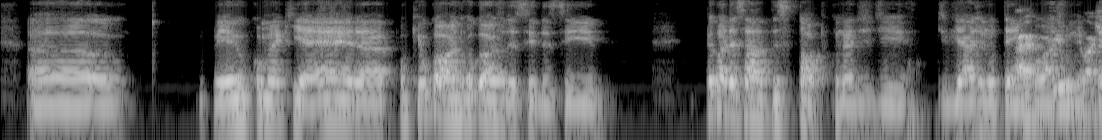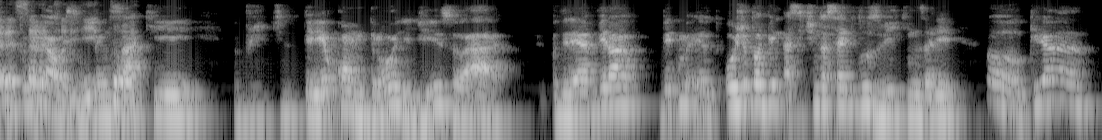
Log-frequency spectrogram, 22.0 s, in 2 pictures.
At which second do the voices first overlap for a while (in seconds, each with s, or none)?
10.1 s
